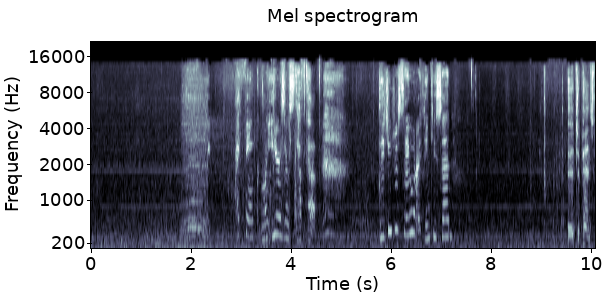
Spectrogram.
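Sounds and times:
airliner cabin hum: 0:00.0 - 0:10.0.

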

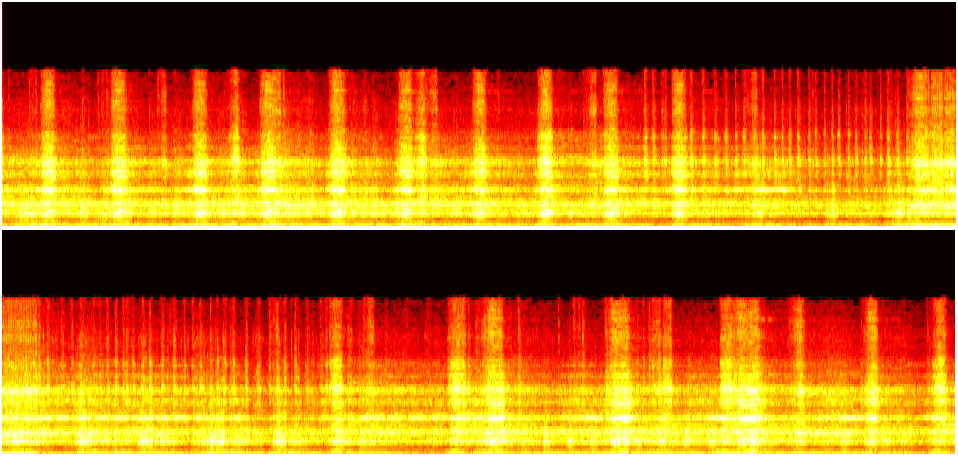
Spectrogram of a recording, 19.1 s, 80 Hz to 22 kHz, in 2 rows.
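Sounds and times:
small race engines revving: 0:00.0 - 0:19.0.

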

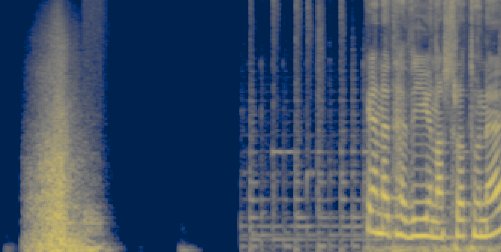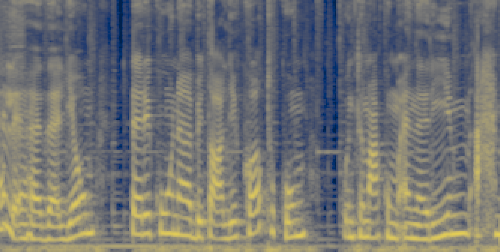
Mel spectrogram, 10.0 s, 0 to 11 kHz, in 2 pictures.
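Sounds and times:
whoosh sound effect: 0:00.2 - 0:01.1.

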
